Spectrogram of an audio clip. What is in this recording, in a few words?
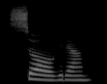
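"sogra", lingua sarda, female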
